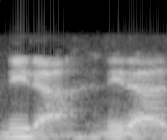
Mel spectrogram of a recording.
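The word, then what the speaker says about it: Niddah: Tell me about this Nida thing. Nida, am I pronouncing that right? Yeah, Nida is how it's, and that is a woman's impurity when she's menstruating.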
